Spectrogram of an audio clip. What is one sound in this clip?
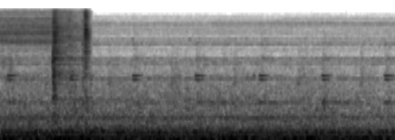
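Train wheels click rhythmically over rail joints.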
